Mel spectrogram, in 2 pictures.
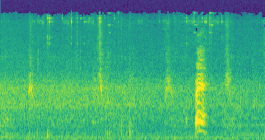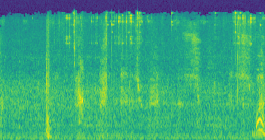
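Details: Young female Rottweiler on her second protection training session at a Rottweiler club, giving one sharp, loud harmonic bark near the middle, with a few fainter yips around it, over outdoor background noise and occasional human voices.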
